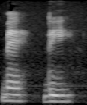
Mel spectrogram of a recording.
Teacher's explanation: the R makes more of a D sound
